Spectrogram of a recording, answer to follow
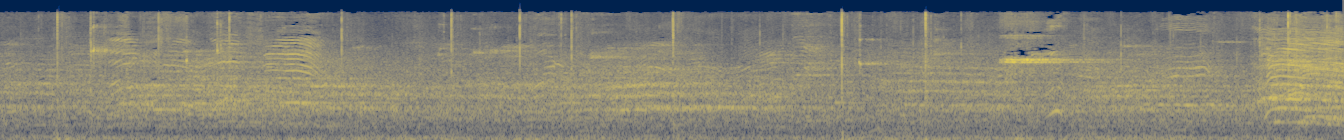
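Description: A basketball bouncing on a hardwood gym floor, sharp knocks scattered over a steady, echoing hall noise of players moving and faint distant voices.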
